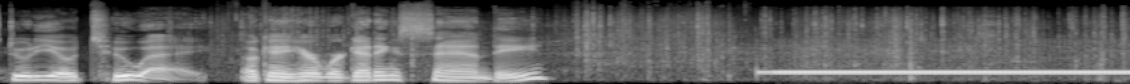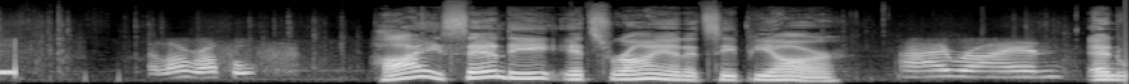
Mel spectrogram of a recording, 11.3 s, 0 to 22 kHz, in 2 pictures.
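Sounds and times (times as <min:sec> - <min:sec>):
speech: 0:00.0 - 0:03.0, 0:07.6 - 0:11.2
faint room noise: 0:00.0 - 0:11.2
telephone dial tone while placing a phone call from a studio: 0:03.8 - 0:05.8.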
